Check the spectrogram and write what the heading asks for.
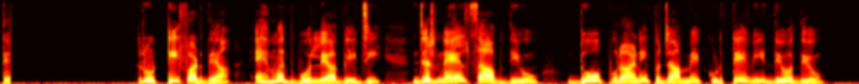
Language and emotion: Punjabi, neutral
